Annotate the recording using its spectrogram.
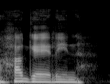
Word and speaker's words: Hagelin: Mutta tuota niin, eh, se, semmoiset, kannattaa tutustua semmoisiin henkilöihin kuin John, John kirjoittaa tai lausutaan Hegelin, mutta hän tuo on ruotsalaisperäinen nimi, eli John Hagelin.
